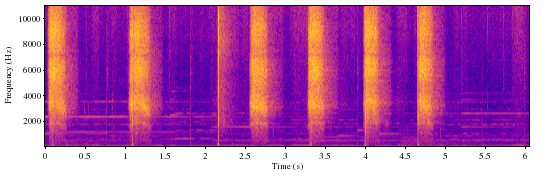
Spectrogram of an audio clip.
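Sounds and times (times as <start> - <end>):
hissing through teeth and tongue to calm a dog: 0.0 - 1.5, 2.6 - 5.0.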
